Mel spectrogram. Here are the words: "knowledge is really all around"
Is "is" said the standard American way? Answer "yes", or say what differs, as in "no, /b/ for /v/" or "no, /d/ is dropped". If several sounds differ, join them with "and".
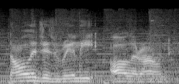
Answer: yes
